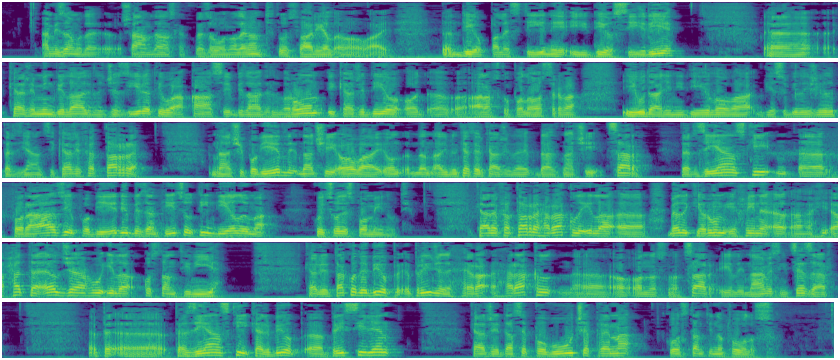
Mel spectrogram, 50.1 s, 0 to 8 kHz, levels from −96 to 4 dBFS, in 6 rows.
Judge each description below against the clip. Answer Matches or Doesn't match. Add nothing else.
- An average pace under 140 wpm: Matches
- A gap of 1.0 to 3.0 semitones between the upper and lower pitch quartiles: Doesn't match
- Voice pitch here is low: Matches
